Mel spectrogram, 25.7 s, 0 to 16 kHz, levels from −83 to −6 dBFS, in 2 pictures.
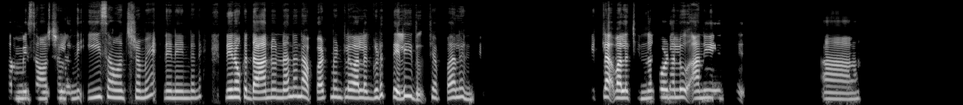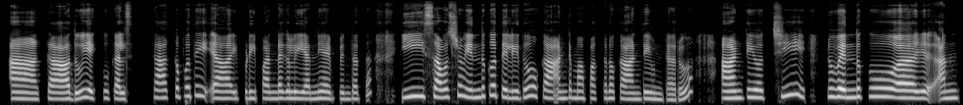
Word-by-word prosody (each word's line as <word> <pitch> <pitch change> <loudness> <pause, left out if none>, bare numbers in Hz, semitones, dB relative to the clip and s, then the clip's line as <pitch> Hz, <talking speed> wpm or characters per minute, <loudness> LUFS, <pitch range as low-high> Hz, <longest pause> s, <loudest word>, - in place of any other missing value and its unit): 9 235 -1 -3
సంవత్సరా‌లయింది. 230 0 -2 0.2
ఈ - - +1 0.2
సంవత్సరమే 260 +1 -1 0.2
నేనేంటంటే 250 +2 -3 0.3
నేనొక 275 +1 +6
దాన్ను‌న్నానని 265 +5 +5
అపార్ట్‌మెంట్‌లో 270 +2 0
వాళ్ళకి 250 -1 +2
గూడా 355 +7 -1 0.2
తెలీదు 305 +7 +3 0.2
చెప్పాలంటే. 250 -2 -3 1.5
ఇట్లా 285 +2 +7
వాళ్ళ 255 0 +9
చిన్న 230 +1 -3
కోడలు 275 0 +2 0.2
అనేది 255 - -2 1.1
ఆ! 215 -2 -1 1.6
ఆ! 230 - +4 0.4
కాదు. 220 0 +2 0.2
ఎక్కువ 245 +1 -13
కలిసి 215 -1 -2 0.3
కాకపోతే 300 +6 -5 0.2
యా 240 -1 +1 0.2
ఇప్పుడు 240 +1 -10
ఈ - - -5
పండగలు 235 +1 -3
ఇయన్నీ 225 +1 -3
అయిపోయిన 225 -1 -7
తర్వాత, 215 - -11 0.6
ఈ - - +1 0.3
సంవత్సరం 280 +4 +1
ఎందుకో 305 +6 -3
తెలీదు 245 0 -2
ఒక 300 - -13 0.2
అంటే 240 +3 -5
మా 245 - -3
పక్కన 235 +1 -10
ఒక 235 - -19
ఆంటీ 215 +2 -4
ఉంటారు. 195 +1 -7 0.6
ఆంటీ 250 +2 +1
ఒచ్చి 305 +6 -6 0.5
నువ్వెందుకు 290 +1 +3 0.4
ఆయే 245 -1 +4 0.2
అన్ 240 +2 -3
250 Hz, 105 wpm, -23 LUFS, 230-275 Hz, 1.6 s, వాళ్ళ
